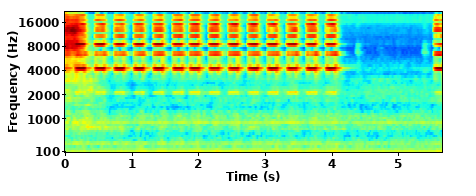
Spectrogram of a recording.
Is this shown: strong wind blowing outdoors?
no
